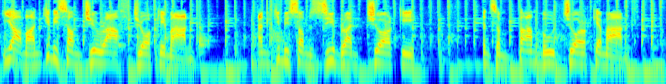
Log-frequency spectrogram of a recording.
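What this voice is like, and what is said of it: Put-on Jamaican-style accent. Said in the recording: “I think that was a Jamaican guy in Africa. I don't know my African accent”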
